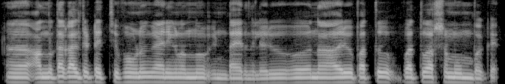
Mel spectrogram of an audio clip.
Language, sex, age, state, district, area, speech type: Malayalam, male, 45-60, Kerala, Kozhikode, urban, spontaneous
